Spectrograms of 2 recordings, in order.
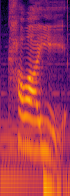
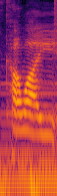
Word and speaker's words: kawaii: really great Sun makes nobody says kawaii it's always Kauai and it sounds exactly like Kauai which is being scary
